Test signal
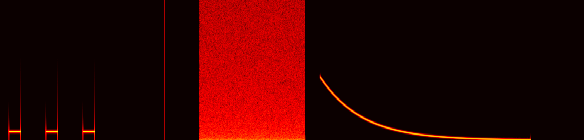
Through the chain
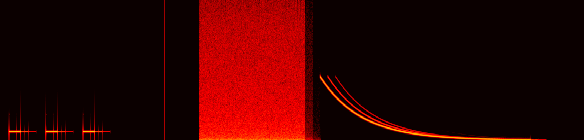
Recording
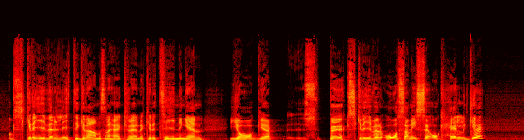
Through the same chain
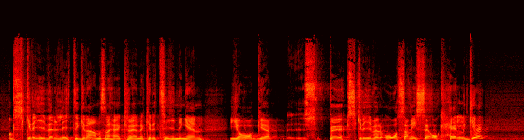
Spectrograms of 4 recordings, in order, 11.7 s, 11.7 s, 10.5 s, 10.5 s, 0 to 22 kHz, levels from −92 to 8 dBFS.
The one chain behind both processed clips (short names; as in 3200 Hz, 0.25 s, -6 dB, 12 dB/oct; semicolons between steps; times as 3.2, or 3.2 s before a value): vibrato 0.67 Hz 7.1 cents; compressor 5:1, threshold -29 dBFS; on a send: feedback echo 0.154 s, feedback 25%, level -21 dB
